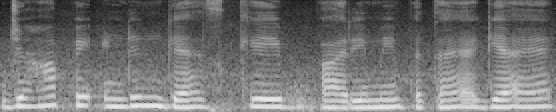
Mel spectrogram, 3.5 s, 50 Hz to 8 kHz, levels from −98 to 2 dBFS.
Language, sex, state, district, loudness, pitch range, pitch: Hindi, female, Uttar Pradesh, Lalitpur, -13 LUFS, 185-210 Hz, 195 Hz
